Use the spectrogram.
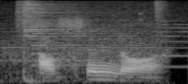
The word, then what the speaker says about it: Alcindor: now I think we'll get now L alinder Alcindor L alinder smartly changes his name to kareim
